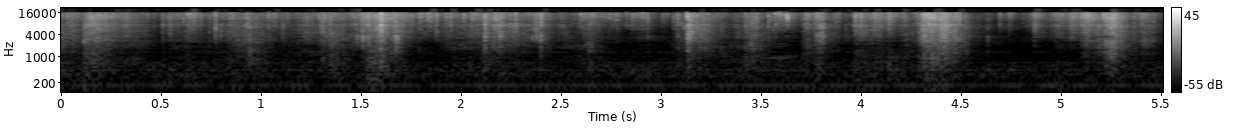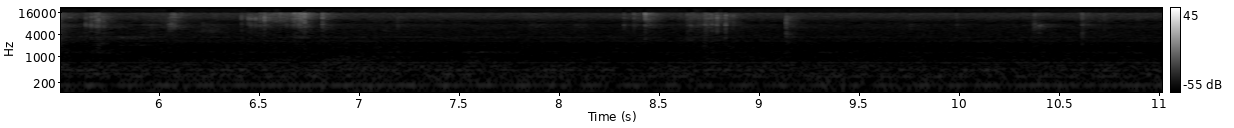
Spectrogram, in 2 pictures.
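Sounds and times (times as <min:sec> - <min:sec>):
packaging crinkling and tearing: 0:00.0 - 0:06.8.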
